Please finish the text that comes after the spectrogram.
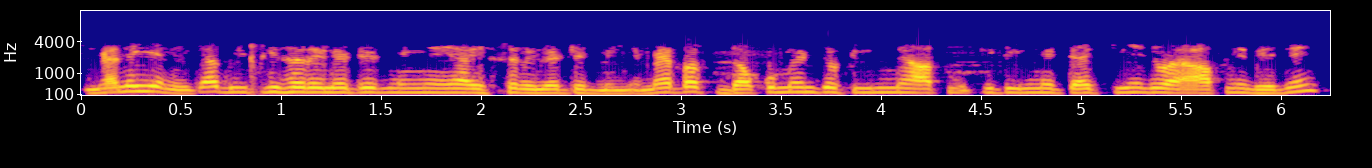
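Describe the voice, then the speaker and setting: Male claims agent, gravelly and a touch high, deferential yet defensive, heard down a phone line. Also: brisk, dry recording. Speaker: insurance claims call executive. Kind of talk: customer service phone call. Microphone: phone call. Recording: crackly narrowband phone line.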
